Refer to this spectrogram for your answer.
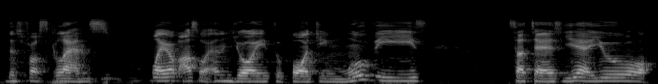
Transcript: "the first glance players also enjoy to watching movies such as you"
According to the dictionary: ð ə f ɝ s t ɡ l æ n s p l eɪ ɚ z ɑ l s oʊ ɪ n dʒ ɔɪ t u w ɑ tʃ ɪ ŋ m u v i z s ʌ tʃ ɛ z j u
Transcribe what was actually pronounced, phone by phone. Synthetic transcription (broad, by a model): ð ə f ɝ s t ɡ l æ n s p l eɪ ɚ ɑ l s oʊ ɪ n dʒ ɔɪ t u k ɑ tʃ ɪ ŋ m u v i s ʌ tʃ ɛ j j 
